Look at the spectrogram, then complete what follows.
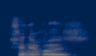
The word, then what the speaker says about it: généreuse: But again, the pronunciation doesn't change, right? Généreuse, feminine singular, généreuse, feminine plural. No change in pronunciation, only a change in the spelling.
